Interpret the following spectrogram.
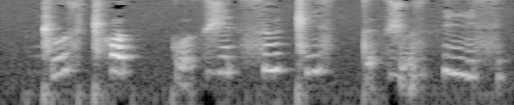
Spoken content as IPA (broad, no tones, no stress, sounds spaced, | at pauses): ɡ͡ǁ o̤ s ǁʰ ɔ θ kː o̰ θ ʒ i θ s ɯ ǁ i̤ s tː ə̰ θ ʒ o̰ z θ i s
